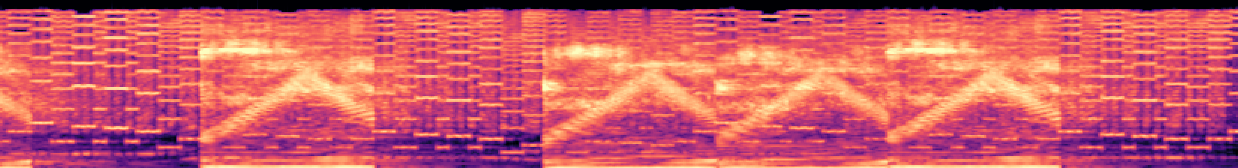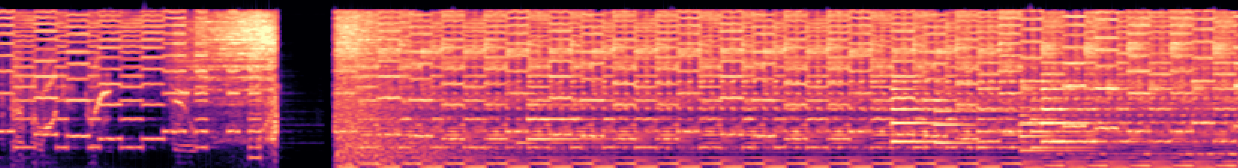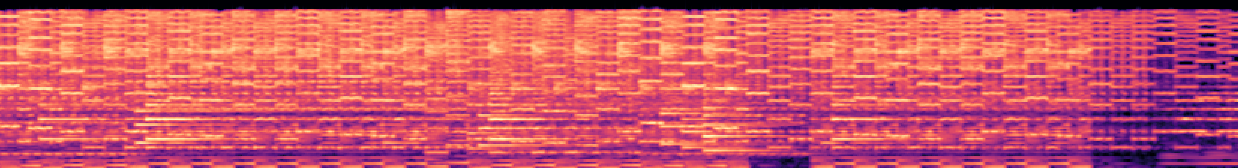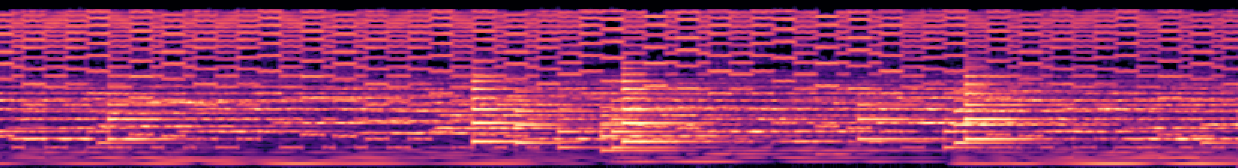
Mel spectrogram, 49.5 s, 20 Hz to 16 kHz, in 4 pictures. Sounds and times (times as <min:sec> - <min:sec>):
Video game music: 0:00.0 - 0:15.1, 0:15.8 - 0:49.5.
